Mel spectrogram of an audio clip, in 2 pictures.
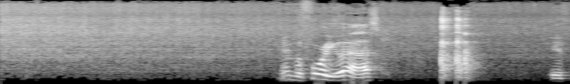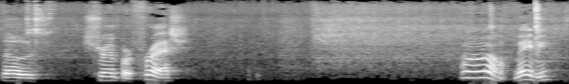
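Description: Shrimp sizzle steadily in a hot pan.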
